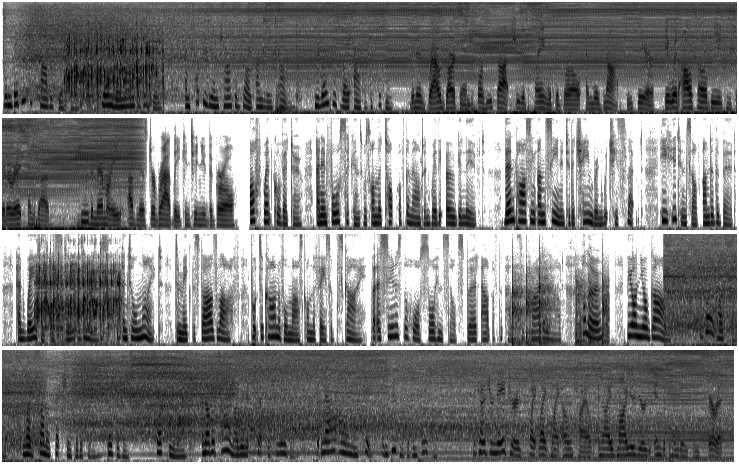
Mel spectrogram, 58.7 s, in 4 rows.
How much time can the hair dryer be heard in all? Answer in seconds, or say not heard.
24 s.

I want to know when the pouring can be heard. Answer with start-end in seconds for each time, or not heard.
1.2-3.2, 30.0-31.8, 47.5-48.0.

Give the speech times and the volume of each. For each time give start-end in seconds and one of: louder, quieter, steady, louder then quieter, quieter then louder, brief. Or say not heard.
0.0-58.5 steady.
